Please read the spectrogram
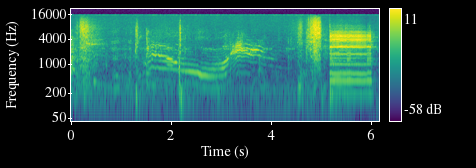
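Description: Laughter fading at the start. A long meow-like cry follows, gliding down and then back up. Near the end comes a steady electric buzz from a wall intercom's call button being pressed.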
